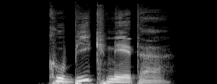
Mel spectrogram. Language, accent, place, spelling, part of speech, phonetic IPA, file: German, Germany, Berlin, Kubikmeter, noun, [kuˈbiːkˌmeːtɐ], De-Kubikmeter.ogg
- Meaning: cubic meter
